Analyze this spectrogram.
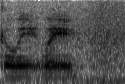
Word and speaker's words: Gellatly: He said Gellatly. You mentioned that. He said Gellatly. He's one of my closer friends. No, he pronounces your name right.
